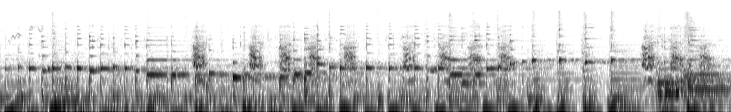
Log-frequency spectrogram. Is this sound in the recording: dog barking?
yes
